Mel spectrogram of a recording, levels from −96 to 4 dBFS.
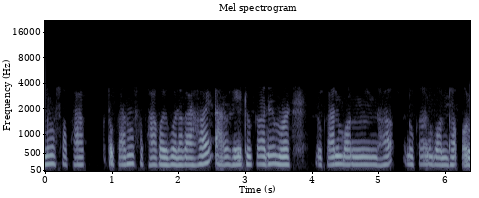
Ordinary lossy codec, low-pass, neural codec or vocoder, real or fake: none; 3.6 kHz; vocoder, 22.05 kHz, 80 mel bands, Vocos; fake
